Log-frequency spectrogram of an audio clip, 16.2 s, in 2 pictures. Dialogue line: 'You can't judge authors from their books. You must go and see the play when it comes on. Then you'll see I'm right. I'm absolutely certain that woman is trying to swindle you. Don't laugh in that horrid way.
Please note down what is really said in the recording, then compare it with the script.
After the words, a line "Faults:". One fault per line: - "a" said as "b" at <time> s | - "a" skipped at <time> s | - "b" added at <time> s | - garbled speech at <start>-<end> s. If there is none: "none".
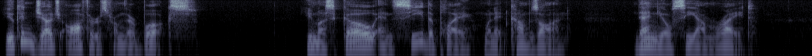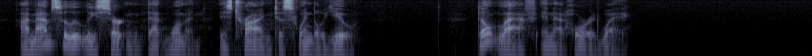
'You can judge authors from their books. You must go and see the play when it comes on. Then you'll see I'm right. I'm absolutely certain that woman is trying to swindle you. Don't laugh in that horrid way.
Faults:
- "can't" said as "can" at 0.1 s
